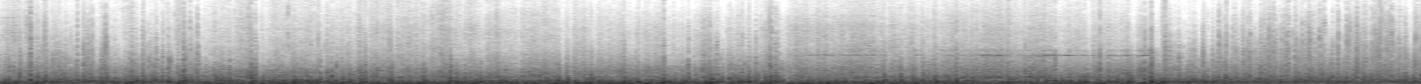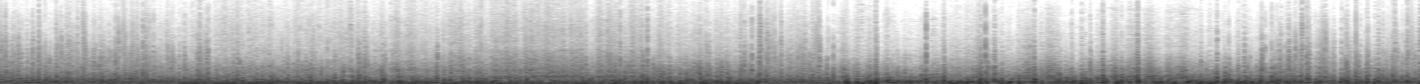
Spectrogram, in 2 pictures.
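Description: Steady wind rush and road noise from a car driving along, with wind buffeting the microphone.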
